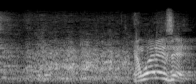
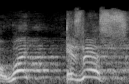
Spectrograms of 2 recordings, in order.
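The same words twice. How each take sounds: First: Slow, laughing "what is it" to the crowd. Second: Mock exasperated shout. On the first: Real, not acted. Asking the audience the punchline, laughing. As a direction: let the joke land with a laugh. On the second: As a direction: stretch it way out like catching someone out. Friend pulls salt from shelf.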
